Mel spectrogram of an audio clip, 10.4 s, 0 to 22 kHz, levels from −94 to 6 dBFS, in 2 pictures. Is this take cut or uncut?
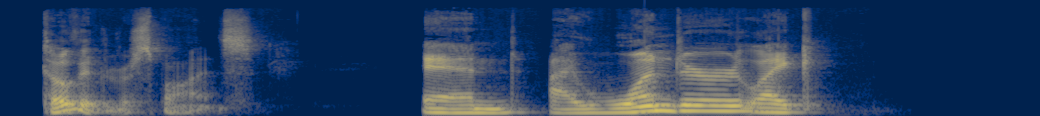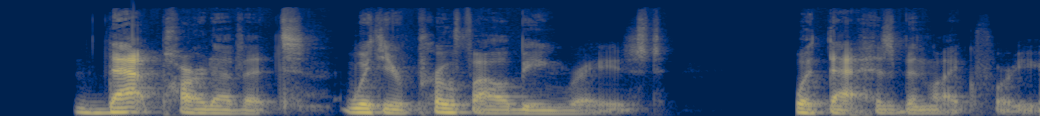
uncut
